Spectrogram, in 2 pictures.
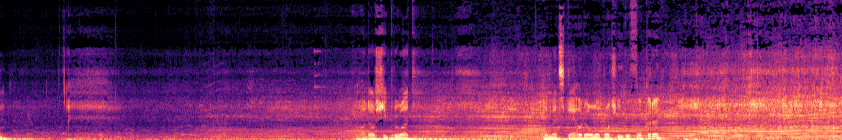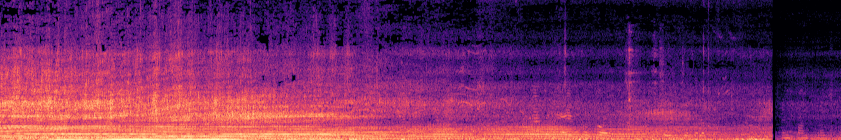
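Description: A model airplane engine buzzes overhead, rising and falling in pitch as the plane passes.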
